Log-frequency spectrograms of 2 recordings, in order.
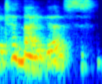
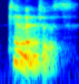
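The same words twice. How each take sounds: First: The ending sounds like the suffix 'itis'. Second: The ending does not sound like 'itis'. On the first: The speaker calls it wrong. "A lot of people say tinnitus" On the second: The speaker calls it right. "It is tinnitus"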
